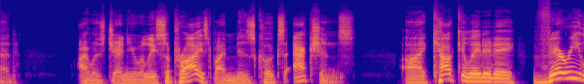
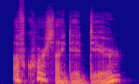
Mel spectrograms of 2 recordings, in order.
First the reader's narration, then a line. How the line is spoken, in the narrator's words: Anorak replied softly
